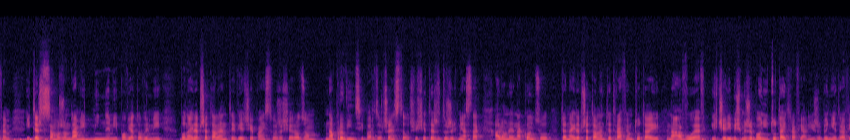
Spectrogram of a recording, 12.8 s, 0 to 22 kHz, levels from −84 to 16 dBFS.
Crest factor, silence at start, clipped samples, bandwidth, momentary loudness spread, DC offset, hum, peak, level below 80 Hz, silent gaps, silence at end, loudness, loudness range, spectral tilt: 20 dB; 0 s; under 0.1%; 19.5 kHz; 6 LU; under 0.1%; none; -8 dBFS; -42 dBFS; none; 0 s; -28 LUFS; 2 LU; -5 dB/octave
